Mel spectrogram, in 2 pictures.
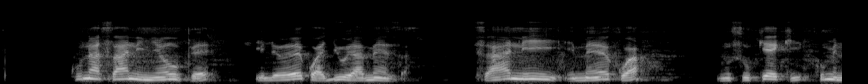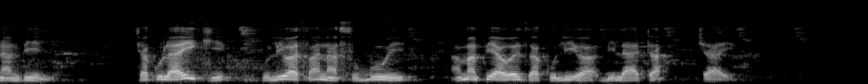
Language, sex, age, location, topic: Swahili, male, 18-24, Mombasa, agriculture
